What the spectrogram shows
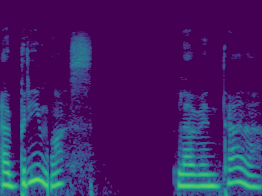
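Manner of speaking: unsure, hesitant, halting delivery.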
